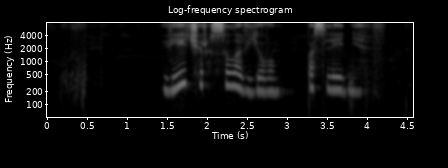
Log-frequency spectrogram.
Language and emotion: Russian, neutral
